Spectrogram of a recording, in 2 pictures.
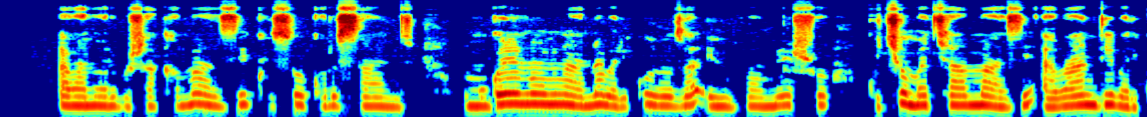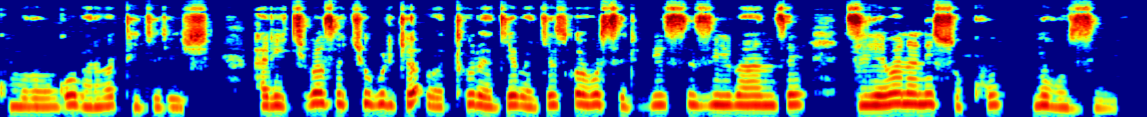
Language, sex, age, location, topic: Kinyarwanda, female, 18-24, Kigali, health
